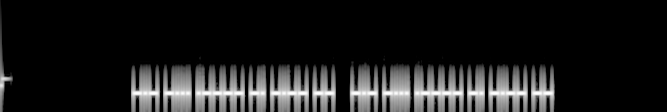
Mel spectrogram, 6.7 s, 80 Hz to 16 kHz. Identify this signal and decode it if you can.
Morse code, heard as a keyed tone, about 44 wpm, 700 Hz. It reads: KB1NYM KB1NYM
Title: USA Call Signs Repeated 2x 45wpm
